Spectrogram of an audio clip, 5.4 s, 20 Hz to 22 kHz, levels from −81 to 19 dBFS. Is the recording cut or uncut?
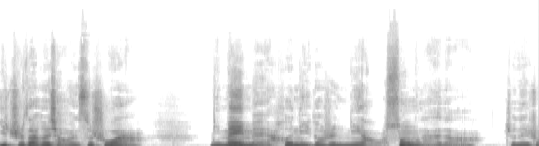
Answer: uncut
